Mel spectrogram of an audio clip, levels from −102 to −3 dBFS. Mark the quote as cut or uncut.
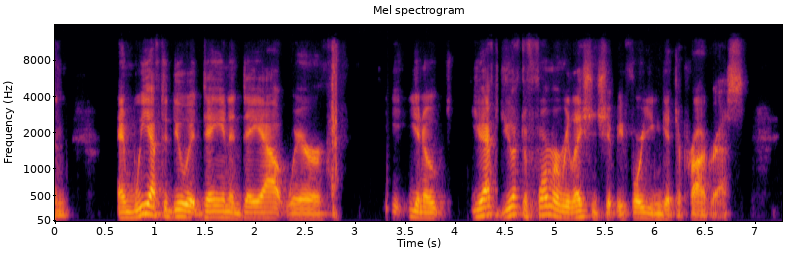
cut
